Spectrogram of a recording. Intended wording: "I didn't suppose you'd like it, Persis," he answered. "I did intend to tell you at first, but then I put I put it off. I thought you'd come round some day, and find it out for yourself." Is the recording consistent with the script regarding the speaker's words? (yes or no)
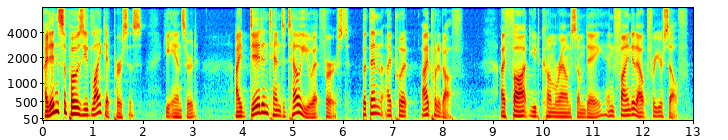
yes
